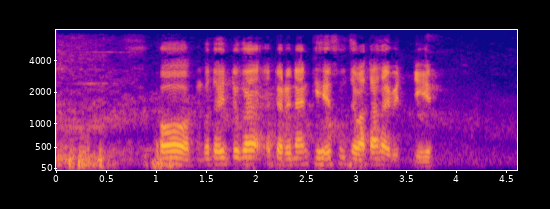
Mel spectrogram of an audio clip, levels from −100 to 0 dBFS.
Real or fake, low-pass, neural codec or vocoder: real; 7.2 kHz; none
